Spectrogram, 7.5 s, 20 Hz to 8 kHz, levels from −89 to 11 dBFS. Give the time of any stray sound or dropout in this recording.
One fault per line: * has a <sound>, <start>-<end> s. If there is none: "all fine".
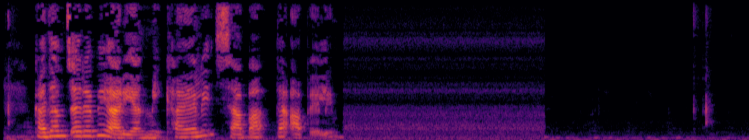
all fine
